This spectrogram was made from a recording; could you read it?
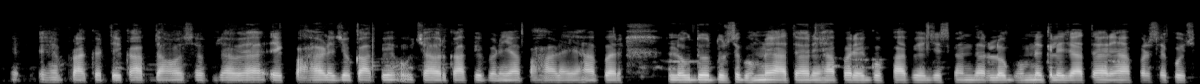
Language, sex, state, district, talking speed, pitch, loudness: Hindi, male, Uttar Pradesh, Etah, 210 wpm, 105 Hz, -18 LUFS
